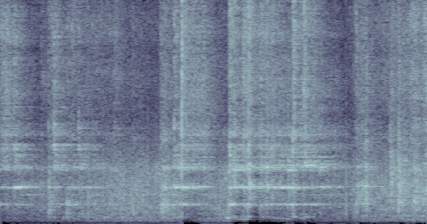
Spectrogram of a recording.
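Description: Aluminium folding cots being unfolded and set up: metal frames and legs clanking and clicking into place, with short metallic rings.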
